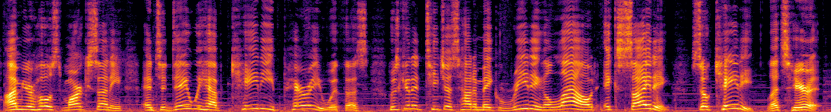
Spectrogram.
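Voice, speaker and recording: Male presenter, high-pitched and forceful, scripted hosting delivery, light music underneath. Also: animated, moderate pace, few pauses. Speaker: show host. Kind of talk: scripted show introduction and sign-off. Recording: faint music behind.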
